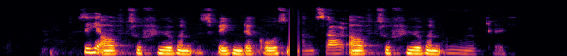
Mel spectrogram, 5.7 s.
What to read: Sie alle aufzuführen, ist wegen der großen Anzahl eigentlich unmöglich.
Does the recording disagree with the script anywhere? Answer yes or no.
yes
